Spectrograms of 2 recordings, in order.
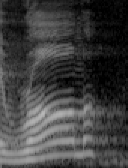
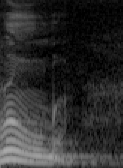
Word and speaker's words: rum: And it looks like you should say rum, but we're trying to be sober. But the proper way to say it is, if you want to write it down, room. That is the alliteration, or the best way to say it, R-U-M.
